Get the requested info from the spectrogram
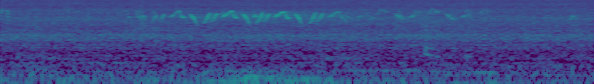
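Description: A songbird singing a fast warbling phrase of quick up-and-down high notes that starts about a second in and lasts about two seconds, followed by a shorter phrase, over a faint low rumble.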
